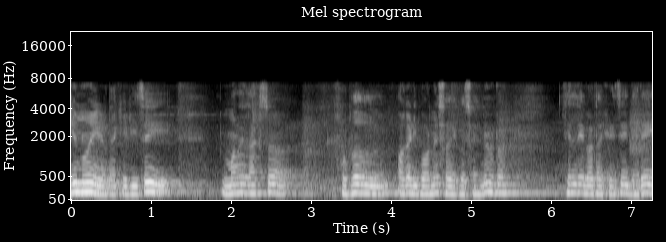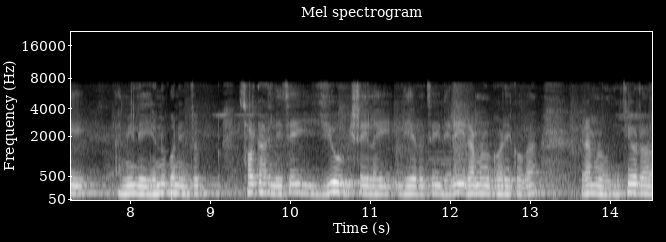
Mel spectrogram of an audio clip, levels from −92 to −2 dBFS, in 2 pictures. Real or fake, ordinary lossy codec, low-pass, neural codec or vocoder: real; none; 7.2 kHz; none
